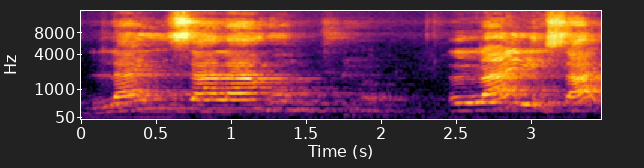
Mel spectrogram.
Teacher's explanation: Lai itu sudah dua ketuk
